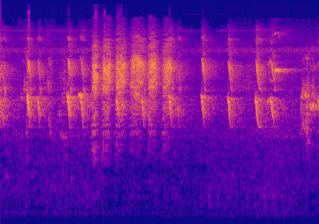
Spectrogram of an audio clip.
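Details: Indian palm squirrel calling continuously: a rapid, overlapping run of shrill chips runs together into a harsh chatter, then slows into separate high sharp notes.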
